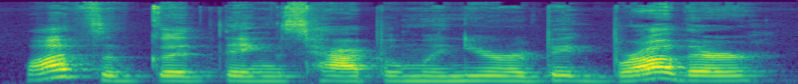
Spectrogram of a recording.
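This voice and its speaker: A woman's voice: mid-range voice, fairly even intonation, moderate pace, close to an everyday voice. A woman voicing a curious, good-natured young boy in a children's animal storybook. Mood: wistful.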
